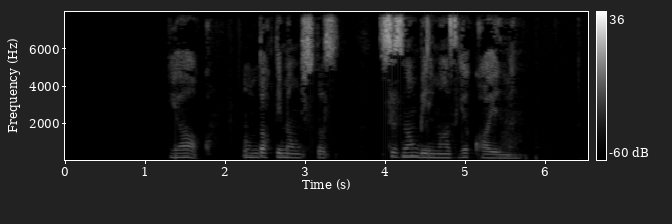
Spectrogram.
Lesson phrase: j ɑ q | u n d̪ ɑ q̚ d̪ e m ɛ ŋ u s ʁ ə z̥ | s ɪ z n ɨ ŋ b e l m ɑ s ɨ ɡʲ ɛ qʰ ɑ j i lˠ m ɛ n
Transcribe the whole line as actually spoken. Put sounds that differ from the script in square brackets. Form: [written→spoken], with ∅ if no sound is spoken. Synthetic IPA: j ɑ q | u n d̪ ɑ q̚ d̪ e m ɛ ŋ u s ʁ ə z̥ | s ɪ z n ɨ ŋ b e l m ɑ [s→z] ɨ ɡʲ ɛ qʰ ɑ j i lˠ m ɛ n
